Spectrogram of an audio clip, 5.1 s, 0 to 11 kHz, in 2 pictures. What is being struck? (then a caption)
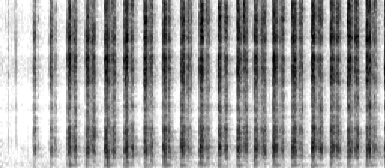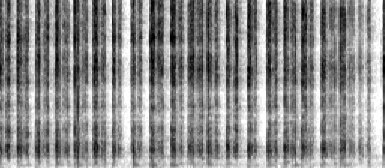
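Expanded polystyrene foam block scratched with a metal pin. A gloved hand makes rapid pricks and scratches with a metal safety pin on the surface of a solid white expanded polystyrene (thermocol) foam block. About 31 short, dry, scratchy ticks come at roughly four per second, each dying away almost instantly, with a bright, crackly texture centered around 1 kHz.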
